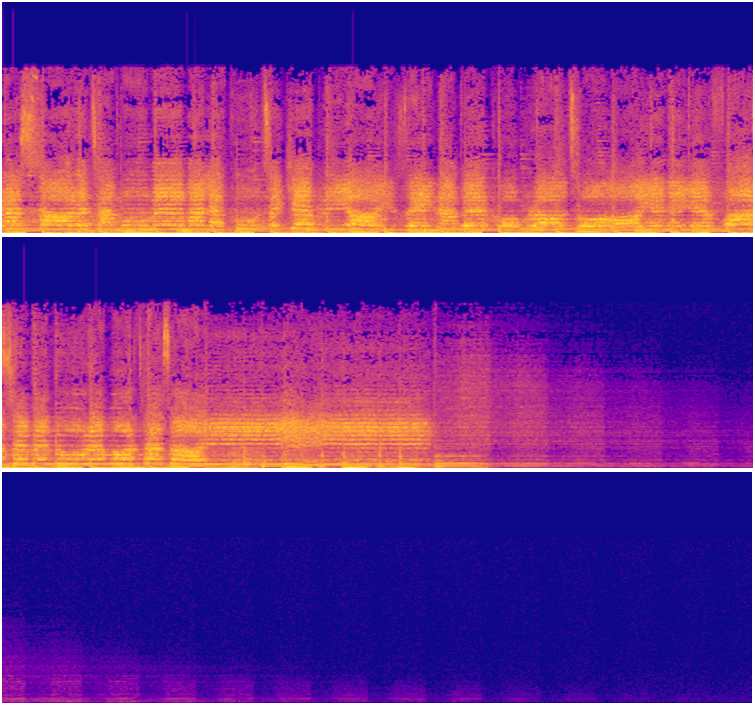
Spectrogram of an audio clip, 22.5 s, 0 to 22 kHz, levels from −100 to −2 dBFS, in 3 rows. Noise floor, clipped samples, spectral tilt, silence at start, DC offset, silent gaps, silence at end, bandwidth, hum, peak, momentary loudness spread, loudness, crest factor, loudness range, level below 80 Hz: -81 dBFS; under 0.1%; -4 dB/octave; 0 s; under 0.1%; none; 9.65 s; 16 kHz; none; 0 dBFS; 5 LU; -12 LUFS; 14 dB; 6 LU; -20 dBFS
